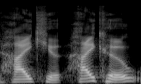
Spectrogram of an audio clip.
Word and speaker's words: HYCU: So the presenters yesterday, we had Haiku, which is spelled H-Y-C-U, making it a true acronym and not an initialism.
